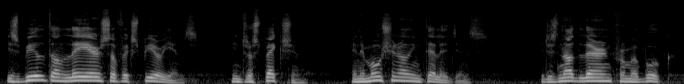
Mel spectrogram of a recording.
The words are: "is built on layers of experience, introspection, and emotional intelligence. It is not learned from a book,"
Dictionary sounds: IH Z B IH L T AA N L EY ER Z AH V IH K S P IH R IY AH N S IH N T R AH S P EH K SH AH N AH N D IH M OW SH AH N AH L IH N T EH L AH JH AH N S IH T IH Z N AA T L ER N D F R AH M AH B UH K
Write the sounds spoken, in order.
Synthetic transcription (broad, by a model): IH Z B IH L T AA N L EY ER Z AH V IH K S P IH R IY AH N S IH N T R AH S P EH K SH AH N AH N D IH M OW SH AH N AH L IH N T EH L AH JH AH N S IH T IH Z N AA T L ER N D F R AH M AH B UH K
